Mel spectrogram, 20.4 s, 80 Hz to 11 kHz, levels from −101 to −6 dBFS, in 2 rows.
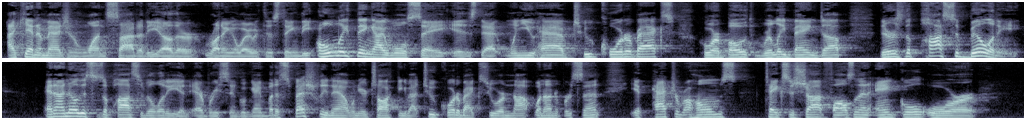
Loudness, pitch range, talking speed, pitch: -27 LUFS, 115-145 Hz, 205 wpm, 130 Hz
